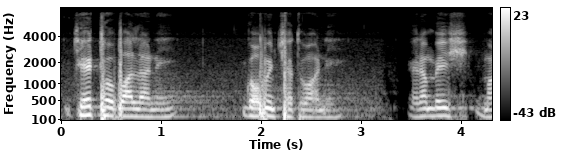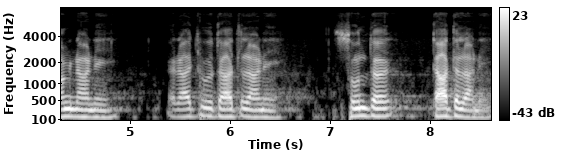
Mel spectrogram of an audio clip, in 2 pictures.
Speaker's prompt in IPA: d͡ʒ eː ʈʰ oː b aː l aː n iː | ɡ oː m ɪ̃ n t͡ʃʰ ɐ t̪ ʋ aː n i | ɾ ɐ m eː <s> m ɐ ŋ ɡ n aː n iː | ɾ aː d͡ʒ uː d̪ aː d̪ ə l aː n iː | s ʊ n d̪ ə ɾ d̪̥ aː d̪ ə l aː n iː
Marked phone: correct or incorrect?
incorrect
